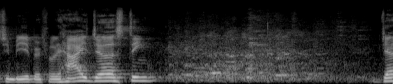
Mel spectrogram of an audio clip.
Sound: speaks broken English

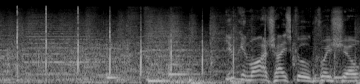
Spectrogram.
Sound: cheers and applause

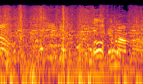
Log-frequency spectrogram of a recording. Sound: splash; male instructor laughing

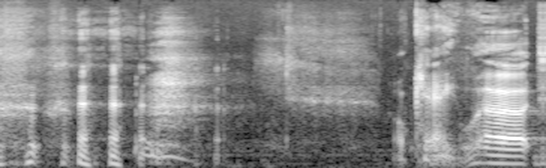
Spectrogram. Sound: both laughing

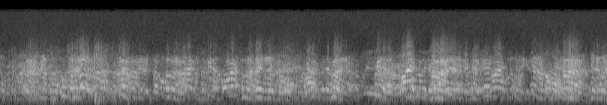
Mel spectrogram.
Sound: cheering

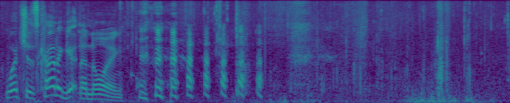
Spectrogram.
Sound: laughs

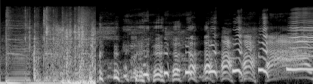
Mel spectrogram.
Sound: electronic music; door closes; everyone laughs

